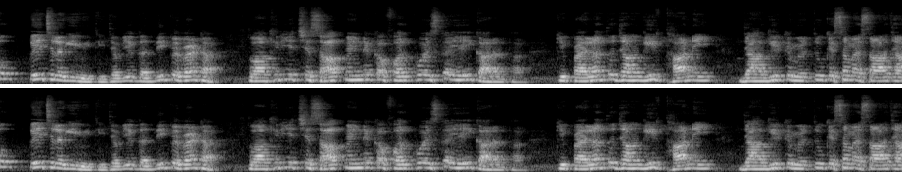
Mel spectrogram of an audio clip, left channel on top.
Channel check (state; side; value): normal; both; correlation 0.95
